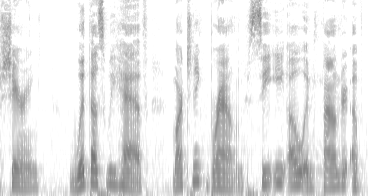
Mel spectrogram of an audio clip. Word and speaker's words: Martinique: How you doing, Martinique? And tell me if I'm probably saying your name wrong, right?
